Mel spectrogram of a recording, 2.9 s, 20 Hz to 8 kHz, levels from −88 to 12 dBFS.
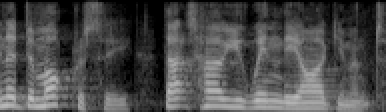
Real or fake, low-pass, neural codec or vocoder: real; 7.2 kHz; none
